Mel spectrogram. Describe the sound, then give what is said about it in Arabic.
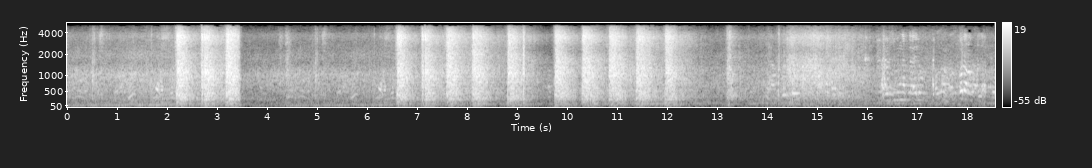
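Loud metallic banging and crashing come in rapid clusters as Assad's forces force and break off the doors of shops closed for a general strike in Daraa al-Mahatta, with bursts of four or five hard blows separated by brief pauses, and voices in the background. “فلنشاهد إذن الإضراب الكبير في درعا المحطة وعصابات الأسد وهي تخلع أبواب المحال التجارية.”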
